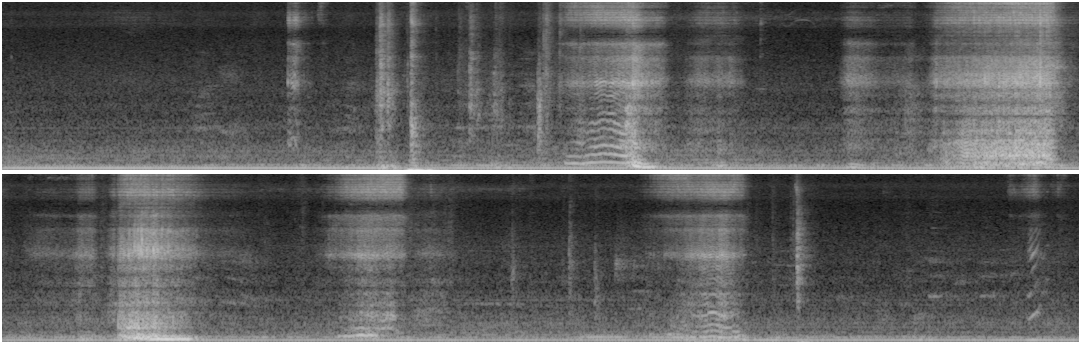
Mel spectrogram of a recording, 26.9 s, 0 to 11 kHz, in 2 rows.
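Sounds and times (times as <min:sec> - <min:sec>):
person snoring: 0:07.0 - 0:09.3, 0:11.6 - 0:13.4, 0:14.4 - 0:16.0, 0:17.5 - 0:18.6, 0:21.6 - 0:22.8.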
